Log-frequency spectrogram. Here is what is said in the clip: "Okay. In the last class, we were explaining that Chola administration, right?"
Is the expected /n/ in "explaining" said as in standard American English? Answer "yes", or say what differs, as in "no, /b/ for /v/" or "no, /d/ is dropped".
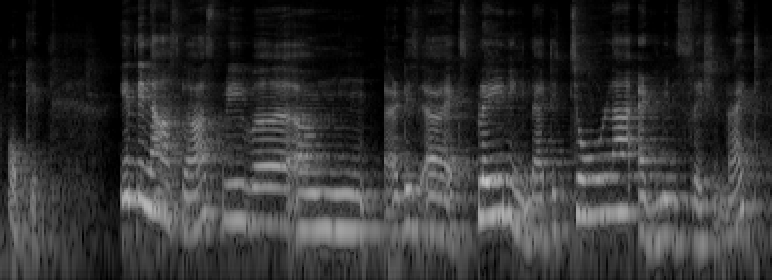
yes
